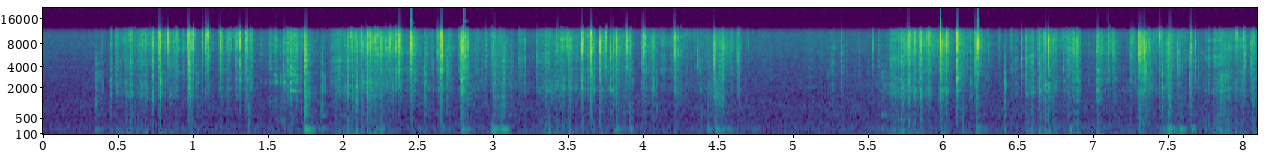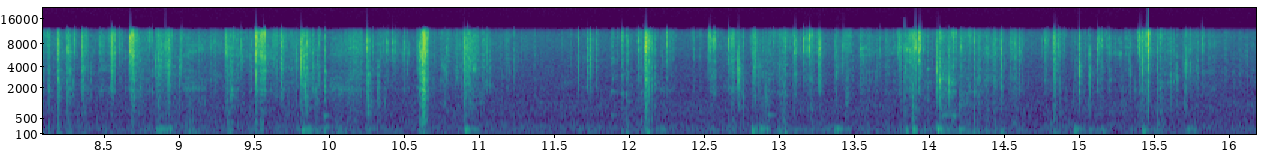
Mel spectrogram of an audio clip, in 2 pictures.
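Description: A metal utility blade shaves a rectangular solid soap bar held in the hand, cutting through its grey, blue-glitter coating and olive-green core. Dense, crisp scraping and crackling cuts come in bright bursts with a soft low thump beneath. They ease into a brief quieter pause around five seconds before resuming in bursts to the end.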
